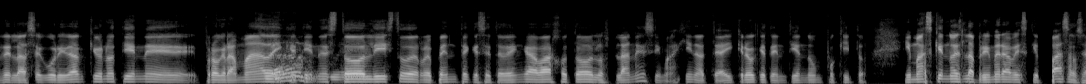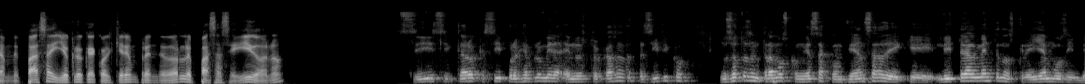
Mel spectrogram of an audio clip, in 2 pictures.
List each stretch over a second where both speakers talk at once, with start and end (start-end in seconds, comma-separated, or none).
2.6-3.9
